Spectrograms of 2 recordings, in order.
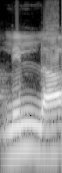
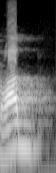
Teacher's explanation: را کے اوپر زبر ہے، را موٹا پڑھا جائے گا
